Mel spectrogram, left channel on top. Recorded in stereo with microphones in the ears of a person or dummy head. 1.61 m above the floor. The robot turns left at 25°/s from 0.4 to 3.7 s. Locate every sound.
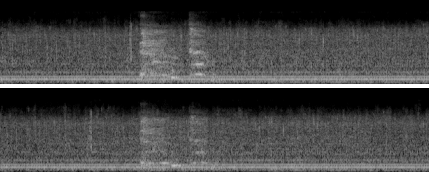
1.4 s a cough: 25° left (ahead or behind), 0.8 m; by 2.3 s 45° left (ahead or behind), 0.8 m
